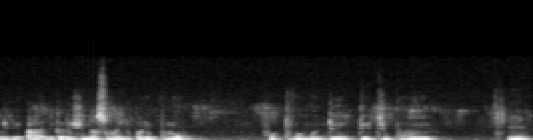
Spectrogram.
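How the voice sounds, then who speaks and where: A man's voice: lowish voice, fairly quick, warm tone, breathy edge, dull audio. A man talking casually as a spiritual teacher, explaining his points with frequent rhetorical questions.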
